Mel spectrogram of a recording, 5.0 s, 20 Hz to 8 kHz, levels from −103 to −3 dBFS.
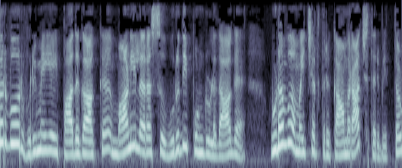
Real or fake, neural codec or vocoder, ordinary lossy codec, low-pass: real; none; none; 7.2 kHz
